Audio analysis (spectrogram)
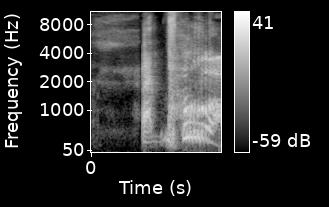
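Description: A person sneezes once, loud and close: a sharp burst followed by a drawn-out, noisy exhalation, with quiet room tone before it.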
